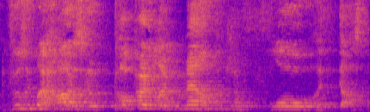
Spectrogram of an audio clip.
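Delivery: high, loud, mounting distress; panicked rant. Acted. Sleepless person confessing panic attacks to the listener, panicked.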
